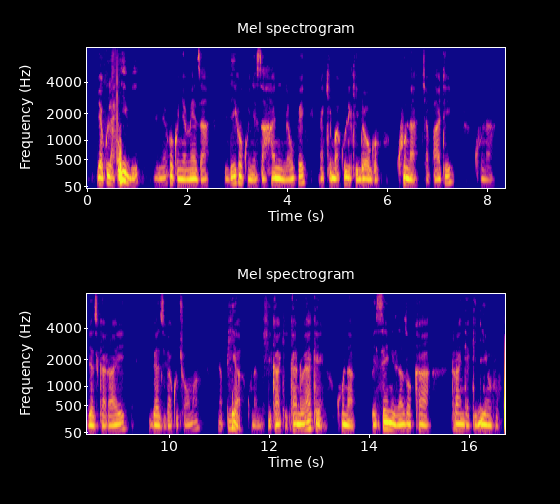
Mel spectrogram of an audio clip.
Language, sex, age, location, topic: Swahili, male, 25-35, Mombasa, agriculture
